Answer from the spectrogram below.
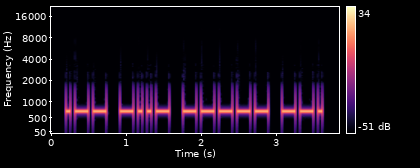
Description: Morse code, heard as a keyed tone, about 20 wpm, 700 Hz. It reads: WX0G
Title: Common QSO Phrases Encore 20wpm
